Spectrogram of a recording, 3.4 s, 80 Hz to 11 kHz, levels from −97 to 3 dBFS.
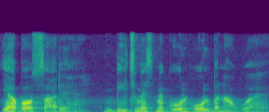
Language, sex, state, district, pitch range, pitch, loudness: Hindi, male, Bihar, Bhagalpur, 95-145 Hz, 120 Hz, -19 LUFS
